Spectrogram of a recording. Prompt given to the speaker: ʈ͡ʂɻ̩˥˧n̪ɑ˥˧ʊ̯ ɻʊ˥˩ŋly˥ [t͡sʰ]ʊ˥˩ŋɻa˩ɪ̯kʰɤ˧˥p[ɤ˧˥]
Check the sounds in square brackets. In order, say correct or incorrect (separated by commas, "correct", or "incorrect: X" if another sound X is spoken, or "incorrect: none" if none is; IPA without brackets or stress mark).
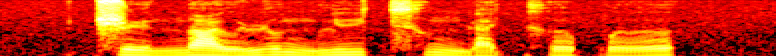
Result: correct, correct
